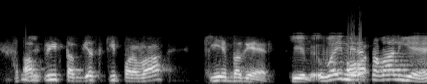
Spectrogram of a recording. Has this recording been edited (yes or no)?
no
